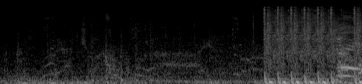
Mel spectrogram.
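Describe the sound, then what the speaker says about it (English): Enemy gunfire in a shooter game arrives as a sudden burst of rapid, evenly spaced shots after a quieter stretch of muffled background noise, loud and close near the end. "he's shooting at me"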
